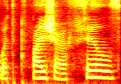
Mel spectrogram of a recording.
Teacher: with pleasure because that s is actually a z sound there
